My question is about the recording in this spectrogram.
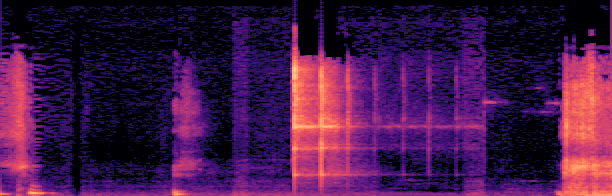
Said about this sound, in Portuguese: E chegou a hora das nossas taças da semana. Tchim, tchim, tchim, tchim, tchim, tchim.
